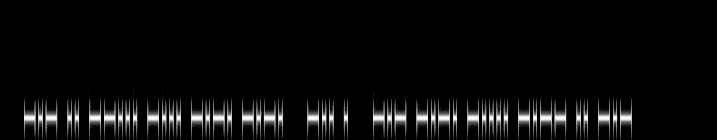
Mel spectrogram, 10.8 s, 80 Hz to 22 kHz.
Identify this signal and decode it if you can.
Morse code, heard as a keyed tone, about 22 wpm, 700 Hz. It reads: KI7BCC DE KC6YIK
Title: USA Callsign DE Callsign 22wpm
